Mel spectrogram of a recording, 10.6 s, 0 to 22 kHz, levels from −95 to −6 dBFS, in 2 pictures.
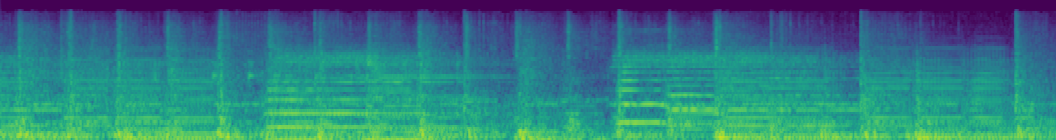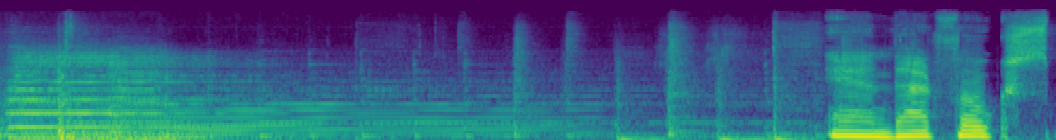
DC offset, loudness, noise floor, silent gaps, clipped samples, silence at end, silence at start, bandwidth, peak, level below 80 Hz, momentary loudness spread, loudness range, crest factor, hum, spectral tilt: under 0.1%; -23 LUFS; -43 dBFS; none; under 0.1%; 0.05 s; 0 s; 14.5 kHz; -8 dBFS; -34 dBFS; 24 LU; 10 LU; 16 dB; none; -6 dB/octave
